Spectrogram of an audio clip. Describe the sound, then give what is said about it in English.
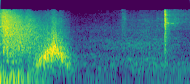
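A grappling-hook shot fired with a rope attached, striking a building: a loud rushing whoosh swells and fades within a second, then after a quiet stretch comes a single sharp click. “Now, how about firing one with the rope attached?”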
